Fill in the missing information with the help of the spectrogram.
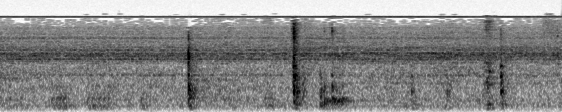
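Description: A few faint, sharp clicks and ticks over a low steady hiss, as a multimeter test probe is picked up and handled around the television chassis.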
